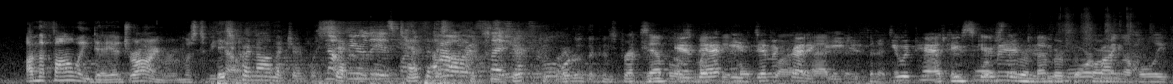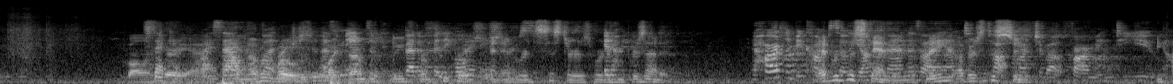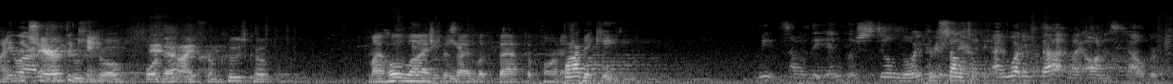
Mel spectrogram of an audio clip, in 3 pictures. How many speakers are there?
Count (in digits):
7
